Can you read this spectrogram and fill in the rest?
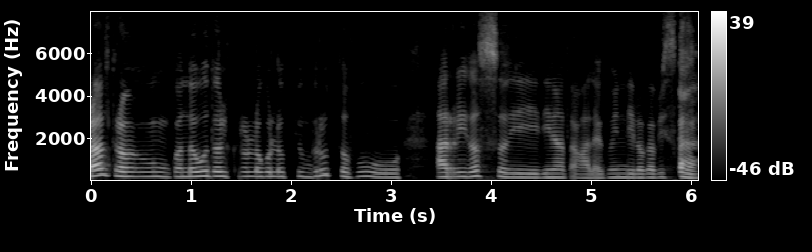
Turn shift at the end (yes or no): no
